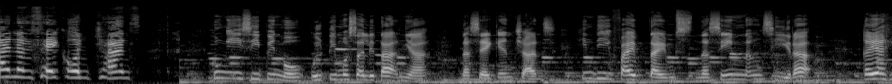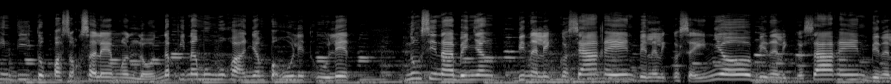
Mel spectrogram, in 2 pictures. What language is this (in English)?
Filipino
